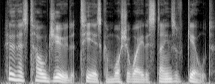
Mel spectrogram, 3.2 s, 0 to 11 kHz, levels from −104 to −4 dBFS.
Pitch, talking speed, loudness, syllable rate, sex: 115 Hz, 240 wpm, -19 LUFS, 4.7 syllables/s, male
